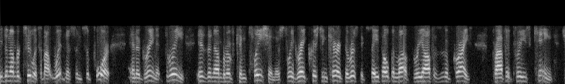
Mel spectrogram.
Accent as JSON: {"language": "English", "town": "Indianapolis", "region": "Indiana", "country": "United States", "said": "I'm from Indianapolis. The Colts lost a couple of days ago"}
